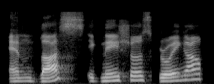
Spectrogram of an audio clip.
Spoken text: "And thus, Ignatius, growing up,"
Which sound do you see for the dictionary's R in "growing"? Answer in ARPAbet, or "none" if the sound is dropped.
R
